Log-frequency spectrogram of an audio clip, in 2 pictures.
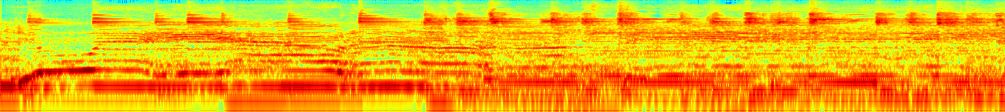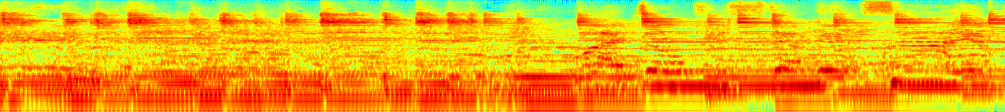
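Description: Two guitars playing live, one an acoustic strummed in a steady rhythm under a melodic lead line that slides between notes.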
